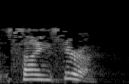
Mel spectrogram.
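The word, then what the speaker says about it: sine cera: And the two words were it's pronounced, sincera. Did you hear it? Sincera, sincera. It says, and it just simply means without wax, by the way.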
